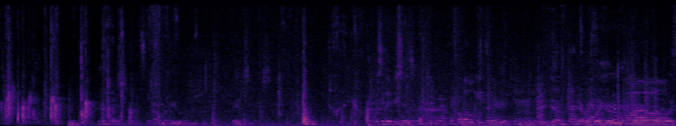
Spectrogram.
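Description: Men and women chat quietly nearby.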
